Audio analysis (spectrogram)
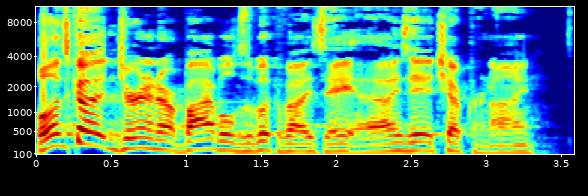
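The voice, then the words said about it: Voice still a little off. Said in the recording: “My voice is still a little, you know, getting used to it, getting back into the groove of things. ... you have some tubes and pipes down your throat for 12 hours. Things are going to be a little dicey”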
